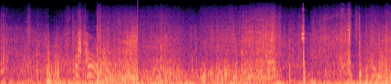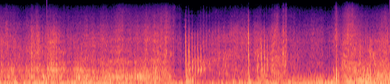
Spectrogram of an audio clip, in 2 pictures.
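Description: Snowboard riding down a groomed run: the board's edges scraping and chattering on packed snow, with wind buffeting the microphone of a body-worn action camera. Several sharp knocks stand out from the steady rush.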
